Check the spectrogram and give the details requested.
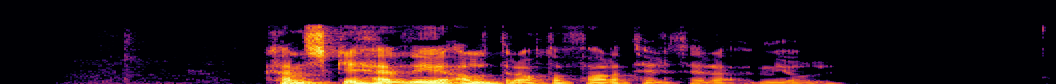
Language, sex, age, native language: Icelandic, male, 30-39, Icelandic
